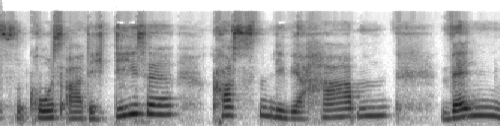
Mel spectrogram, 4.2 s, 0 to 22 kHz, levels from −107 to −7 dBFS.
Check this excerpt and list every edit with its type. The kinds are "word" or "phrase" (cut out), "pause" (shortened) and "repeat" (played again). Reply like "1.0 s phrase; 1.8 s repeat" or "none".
none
